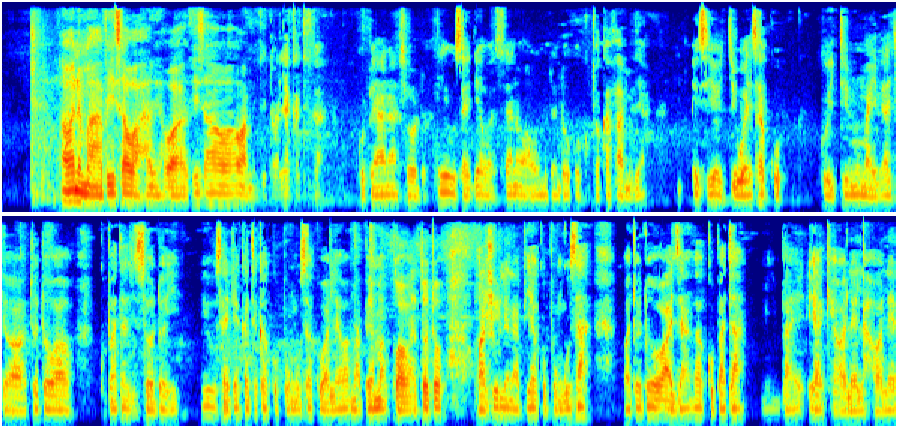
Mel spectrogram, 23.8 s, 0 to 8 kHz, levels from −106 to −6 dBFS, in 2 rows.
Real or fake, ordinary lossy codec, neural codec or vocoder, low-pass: real; AAC, 32 kbps; none; 7.2 kHz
